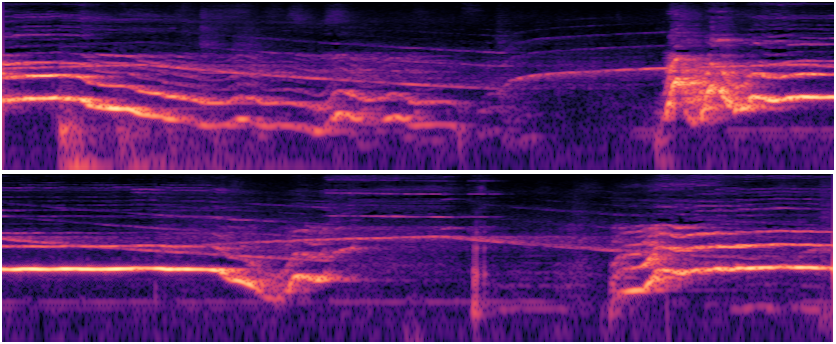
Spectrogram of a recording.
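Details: Dio the dog joins an ambulance siren with long, loud howls. A falling, wobbling howl opens the recording. A strong sustained howl holds from five to eight seconds, and another begins near the end. The siren sweeps up and down throughout.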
